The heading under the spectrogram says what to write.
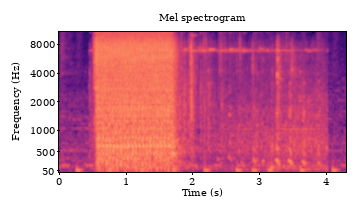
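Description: A loud, harsh burst of rapid gunfire lasting about a second, followed by a thin high-pitched ricochet whine that rings on and slowly fades beneath scattered faint clicks.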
